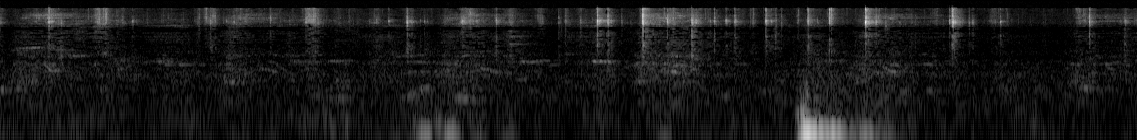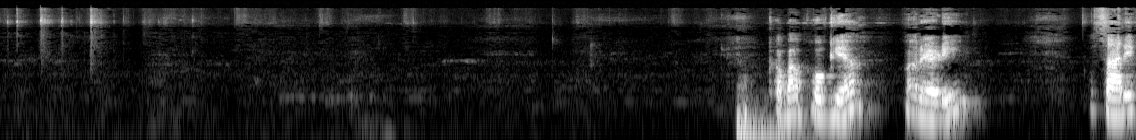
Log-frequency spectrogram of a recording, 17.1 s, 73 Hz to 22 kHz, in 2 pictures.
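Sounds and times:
hands shaping dough: 0.0s - 14.5s
dull thump: 14.0s - 14.5s.

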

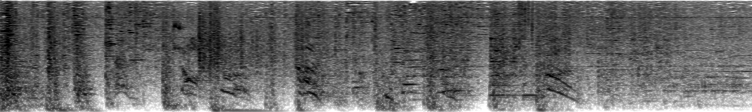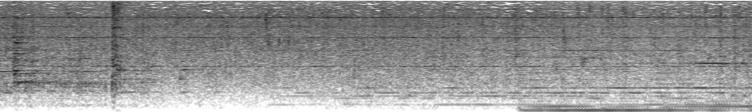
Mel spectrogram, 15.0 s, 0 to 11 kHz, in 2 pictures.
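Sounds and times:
pots and pans crashing and ringing: 0.0s - 1.9s, 3.4s - 7.8s
glass shattering: 0.0s - 8.0s.

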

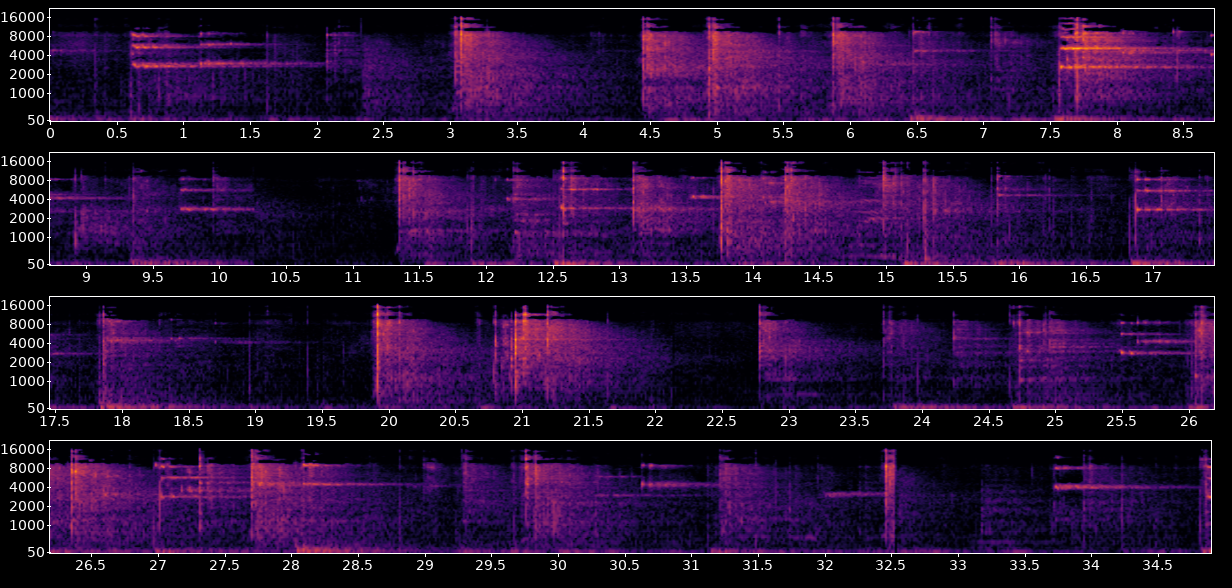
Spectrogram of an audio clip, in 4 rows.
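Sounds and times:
shoes squeaking on floor: 0.0s - 2.3s, 7.5s - 10.3s, 12.1s - 14.4s, 15.8s - 19.8s, 24.7s - 29.3s, 30.2s - 31.2s, 33.6s - 34.9s
racket striking shuttlecock: 0.7s - 3.7s, 4.4s - 10.1s, 11.3s - 15.9s, 19.8s - 21.6s, 26.0s - 30.3s.

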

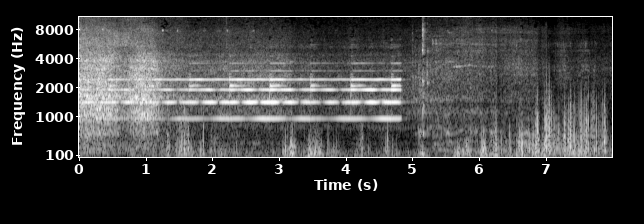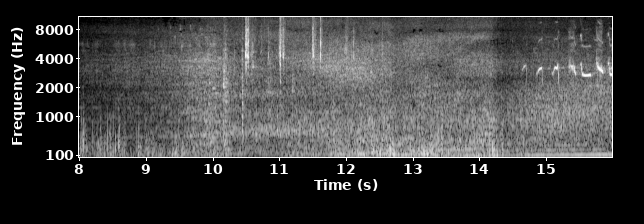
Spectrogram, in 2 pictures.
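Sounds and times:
car engine and tyres: 0.0s - 2.7s, 3.3s - 16.0s
wind on microphone: 3.0s - 9.9s, 11.2s - 14.6s
low engine hum: 5.1s - 16.0s.

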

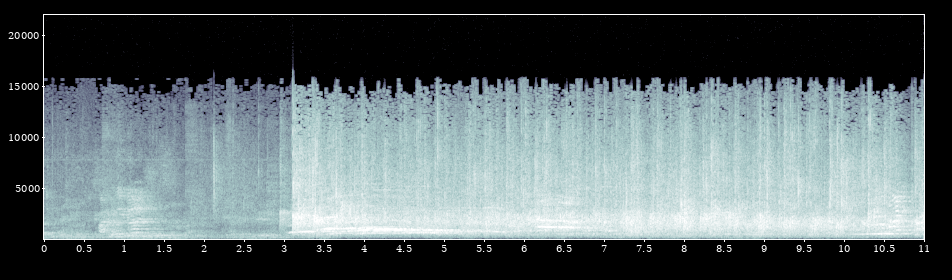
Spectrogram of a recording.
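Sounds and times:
audience applauding: 3.0s - 11.0s
shouted cheers and whoops: 3.1s - 7.0s, 10.0s - 11.0s.

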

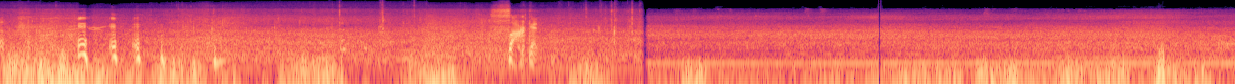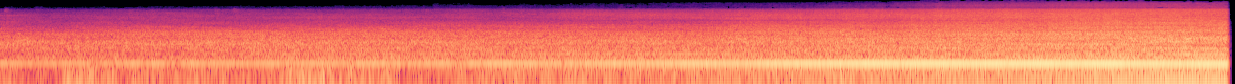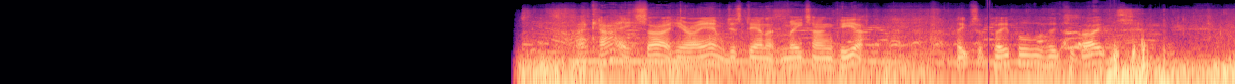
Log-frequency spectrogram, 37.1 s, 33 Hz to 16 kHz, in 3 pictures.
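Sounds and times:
motorboat engine running fast: 0.0s - 24.6s, 29.9s - 37.0s
water and wind hiss: 0.0s - 24.6s.

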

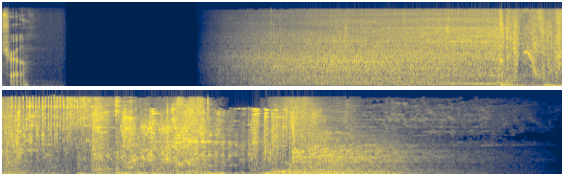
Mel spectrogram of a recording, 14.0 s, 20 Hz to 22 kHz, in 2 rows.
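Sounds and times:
crash-like hits: 6.2s - 12.8s.

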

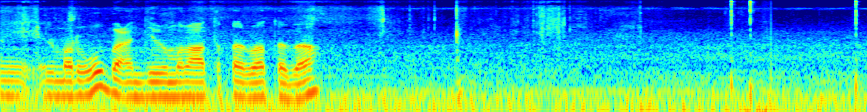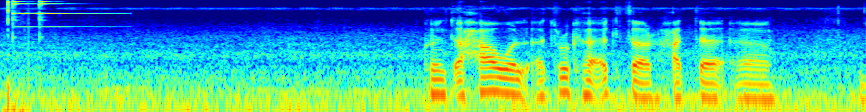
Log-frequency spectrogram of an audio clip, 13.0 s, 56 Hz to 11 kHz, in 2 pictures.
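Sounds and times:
quick clicks: 5.4s - 5.8s
bright bell ding: 6.4s - 7.5s.

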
